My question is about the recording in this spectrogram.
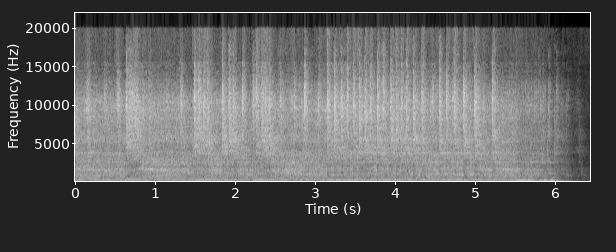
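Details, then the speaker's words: Kawasaki KDX250 two-stroke, first start attempt of the rebuild, kill switch held in due to different wiring: fires crisply and revs steadily for several seconds with a crackly, even beat before cut; running properly. "it started. The kill switch is different on this. I had to hold the kill switch in because it's wired different. But it did start."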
